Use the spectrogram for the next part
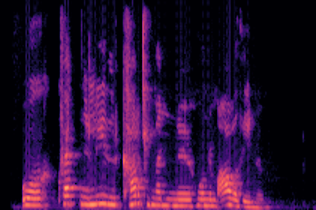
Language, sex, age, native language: Icelandic, male, 12, Icelandic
